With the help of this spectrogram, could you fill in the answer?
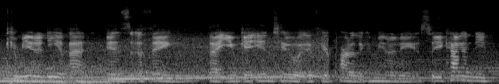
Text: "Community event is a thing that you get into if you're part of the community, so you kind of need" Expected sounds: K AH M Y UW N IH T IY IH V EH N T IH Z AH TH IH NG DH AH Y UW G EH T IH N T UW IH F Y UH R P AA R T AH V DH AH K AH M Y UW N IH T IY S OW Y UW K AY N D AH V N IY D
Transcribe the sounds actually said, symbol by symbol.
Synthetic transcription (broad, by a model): K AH M Y UW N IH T IY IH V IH T IH Z AH TH IH NG DH AH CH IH G EH T IH N T UW IH F Y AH R P AA R T AH V DH AH K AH M Y UW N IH T IY S OW Y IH K AY N D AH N IY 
